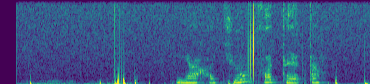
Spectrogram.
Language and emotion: Russian, neutral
